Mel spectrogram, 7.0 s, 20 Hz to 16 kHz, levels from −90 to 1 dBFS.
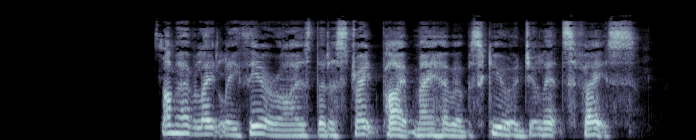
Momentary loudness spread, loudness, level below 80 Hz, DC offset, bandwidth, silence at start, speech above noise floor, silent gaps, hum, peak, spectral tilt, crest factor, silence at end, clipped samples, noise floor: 6 LU; -20 LUFS; -64 dBFS; under 0.1%; 9.6 kHz; 1.55 s; 50 dB; none; none; 0 dBFS; -3.5 dB/octave; 20 dB; 0.6 s; under 0.1%; -71 dBFS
